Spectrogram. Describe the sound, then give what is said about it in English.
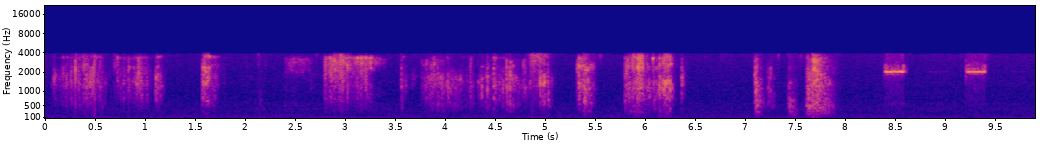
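A microwave oven in a kitchen runs with a low steady hum beneath irregular crunchy, rustling kitchen noises while dinner is being cooked, then gives two short high-pitched beeps near the end. No one speaks. “I hear a microwave.”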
